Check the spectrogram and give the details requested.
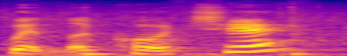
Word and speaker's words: huitlacoche: Please, please forgive me if I mispronounce this, but I believe it's pronounced huitlacoche.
